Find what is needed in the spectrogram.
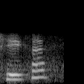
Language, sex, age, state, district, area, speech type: Urdu, female, 60+, Bihar, Gaya, urban, conversation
